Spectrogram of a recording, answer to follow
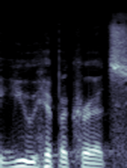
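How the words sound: It is said in a meek, humble voice.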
